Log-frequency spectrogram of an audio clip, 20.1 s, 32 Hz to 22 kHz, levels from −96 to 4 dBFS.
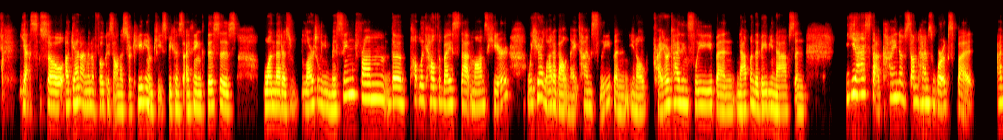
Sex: female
